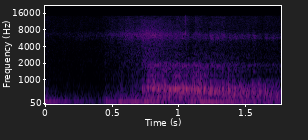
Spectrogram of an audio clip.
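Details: A teacup Shih Tzu attacking a blanket lets out a low, raspy growl that rises out of near silence and holds steady, with a buzzy edge, over a faint electrical hum.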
